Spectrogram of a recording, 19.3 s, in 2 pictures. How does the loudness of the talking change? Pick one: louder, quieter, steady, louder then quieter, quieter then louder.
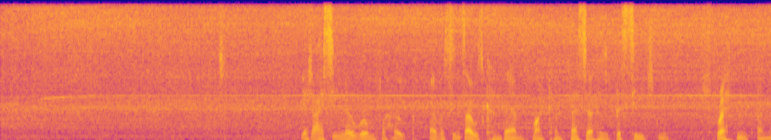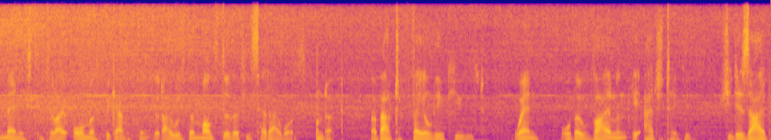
steady.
